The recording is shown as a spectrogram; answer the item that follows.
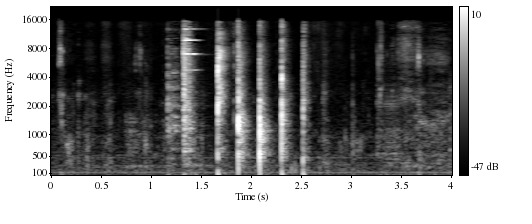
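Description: Close-up chewing of boiled whelk meat, mouth closed: a run of short, sharp mouth clicks and smacks, thickest between about one and two and a half seconds in.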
